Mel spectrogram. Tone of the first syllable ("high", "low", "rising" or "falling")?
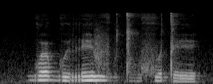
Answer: high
